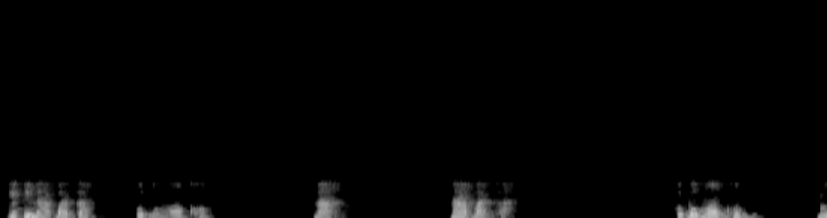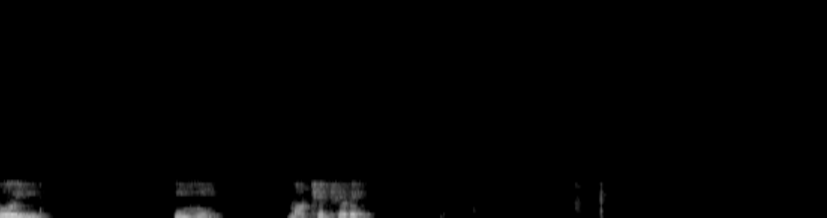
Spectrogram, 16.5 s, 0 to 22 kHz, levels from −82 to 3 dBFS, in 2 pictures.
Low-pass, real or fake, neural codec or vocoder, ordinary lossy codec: 3.6 kHz; real; none; AAC, 24 kbps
